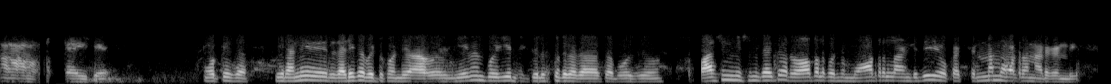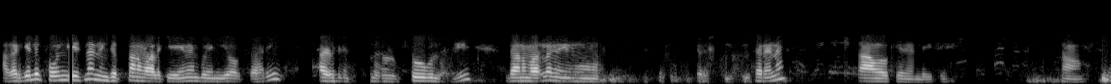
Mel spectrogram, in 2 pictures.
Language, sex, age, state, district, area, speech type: Telugu, male, 18-30, Andhra Pradesh, Srikakulam, urban, conversation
